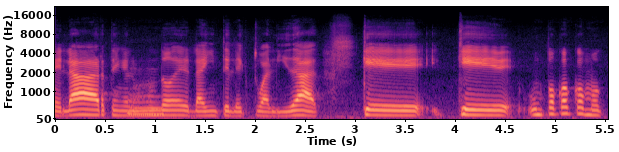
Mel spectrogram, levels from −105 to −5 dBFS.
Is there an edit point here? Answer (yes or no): yes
